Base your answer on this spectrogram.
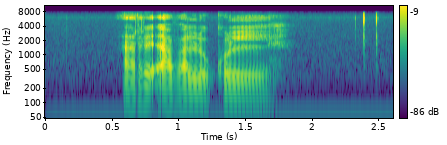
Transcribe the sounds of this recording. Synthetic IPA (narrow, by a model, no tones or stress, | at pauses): arɪʔaβalʊkʼʊl̩ːlɛ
